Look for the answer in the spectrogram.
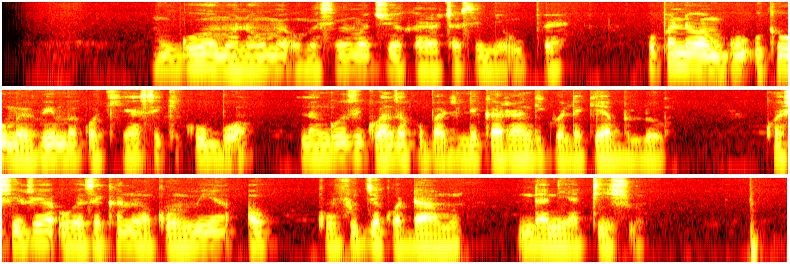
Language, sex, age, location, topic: Swahili, male, 18-24, Nairobi, health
